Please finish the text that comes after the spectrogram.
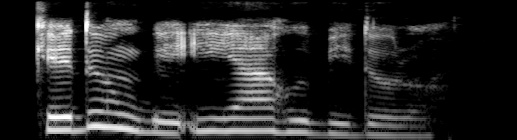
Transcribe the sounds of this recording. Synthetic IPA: ke˨dʊ˦ŋ͡m̩˨ɡ͡be˨ʔi˦ɦa˦a˦ɦʊ˨bi˨do˨ɾo˨

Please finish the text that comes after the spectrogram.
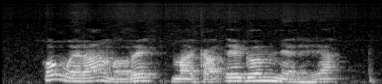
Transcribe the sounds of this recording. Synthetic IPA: o˦ŋʷe˨ɾa˨˦ŋʊ˨ɾɪ˦ma˨ka˨ʔe˦ɡo˦n̩˦ɲe˨ɾe˨ja˦

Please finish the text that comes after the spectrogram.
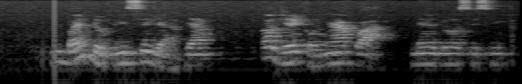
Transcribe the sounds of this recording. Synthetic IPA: ŋ͡m̩˨ɡ͡be˨˦n̩˦do˨bi˨i˦s̬i˦la˨bja˦ | ɔ˦ɡe˨e˦ko˨ɲa˦a˦kʷa˦˨ | ne˦lu˦ɔ˦si˦si˦

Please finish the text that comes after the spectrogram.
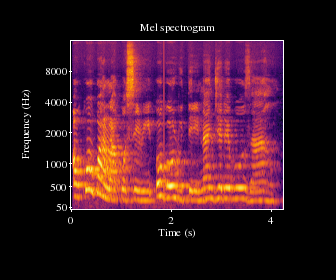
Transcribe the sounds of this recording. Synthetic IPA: ɔ˨kʷʊ˦ɡʷa˦ɦla˨kʷʊ˨sɪ˨ɾɪ˨o˦ɡo˦ɾu˨te˨ɾi˨na˨n̩˦d͡ʒe˦de˦bʊ˦za˨a˦ɦʊ˨

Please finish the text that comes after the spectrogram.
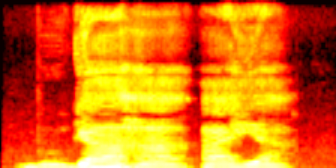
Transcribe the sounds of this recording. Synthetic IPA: bu˨ɡa˦ɦa˦a˦ɦja˦

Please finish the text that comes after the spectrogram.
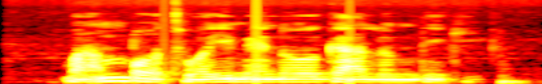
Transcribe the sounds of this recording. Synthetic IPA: ɡ͡ba̰˨m̩˦bɔ˨tʊ˨ɔ˨i˦me˦no˦ɡa˦a˨lʊ˨m̩˦dɪ˦ɡɪ˦

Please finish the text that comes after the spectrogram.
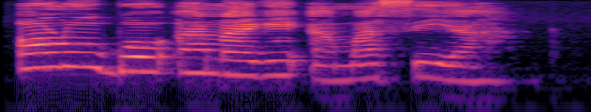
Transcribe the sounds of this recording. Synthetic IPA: ɔ˦ɾʊ˦ʊ˦ɡ͡bo˦ʔa˦na˦ɣɪ˦ʔa˨ma˦sɪ˦ja˦

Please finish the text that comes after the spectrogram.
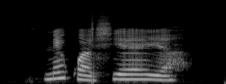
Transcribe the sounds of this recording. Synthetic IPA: ne˦kʷa˨ʃɪ˦ɛ˦ja˦

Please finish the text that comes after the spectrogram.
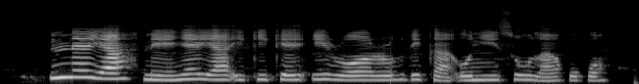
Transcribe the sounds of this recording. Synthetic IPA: n̩˦ne˦ja˦ne˨ɲe˦ja˦i˦ki˦ke˦ɪ˦ɾʊ˨ɔ˦ɾʊ˦dɪ˦ka˨ʔo˦ɲe˦i˦sʊ˦la˨a˦kʷʊ˦kʷɔ˦

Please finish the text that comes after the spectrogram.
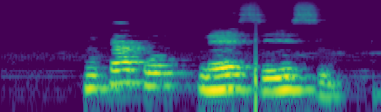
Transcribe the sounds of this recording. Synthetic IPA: ŋ̩˨ka˦kʊ˦ne˦e˦si˨e˦si˨

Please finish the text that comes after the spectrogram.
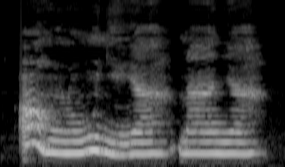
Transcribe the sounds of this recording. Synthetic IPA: ɔ˦ɦʊ˨ɾʊ˨ŋʷu˦ɲe˨ja˦na˦ɲa˦

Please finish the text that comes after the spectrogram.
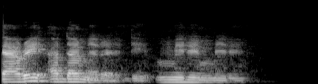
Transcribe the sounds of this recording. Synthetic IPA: a˨ɾɪ˦ʔa˦da˦me˨ɾḛ˨dɪ˨m̩˦mi˦ɾi˦m̩˦mi˦ɾi˦

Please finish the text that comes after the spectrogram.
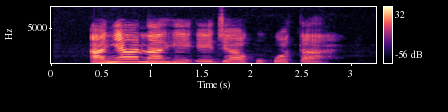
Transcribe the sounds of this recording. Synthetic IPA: a˨ɲa˦a˦na˦ɣɪ˦ʔe˨d͡ʒa˦a˦kʷʊ˦kʷɔ˦ta˦˨

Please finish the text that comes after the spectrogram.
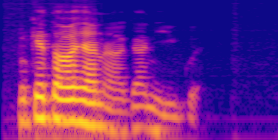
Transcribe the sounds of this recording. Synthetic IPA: ŋ̩˦kɪ˦t̬ɔ˦ɦja˦na˨a˨ɡa˦ni˨ɡʷe˨

